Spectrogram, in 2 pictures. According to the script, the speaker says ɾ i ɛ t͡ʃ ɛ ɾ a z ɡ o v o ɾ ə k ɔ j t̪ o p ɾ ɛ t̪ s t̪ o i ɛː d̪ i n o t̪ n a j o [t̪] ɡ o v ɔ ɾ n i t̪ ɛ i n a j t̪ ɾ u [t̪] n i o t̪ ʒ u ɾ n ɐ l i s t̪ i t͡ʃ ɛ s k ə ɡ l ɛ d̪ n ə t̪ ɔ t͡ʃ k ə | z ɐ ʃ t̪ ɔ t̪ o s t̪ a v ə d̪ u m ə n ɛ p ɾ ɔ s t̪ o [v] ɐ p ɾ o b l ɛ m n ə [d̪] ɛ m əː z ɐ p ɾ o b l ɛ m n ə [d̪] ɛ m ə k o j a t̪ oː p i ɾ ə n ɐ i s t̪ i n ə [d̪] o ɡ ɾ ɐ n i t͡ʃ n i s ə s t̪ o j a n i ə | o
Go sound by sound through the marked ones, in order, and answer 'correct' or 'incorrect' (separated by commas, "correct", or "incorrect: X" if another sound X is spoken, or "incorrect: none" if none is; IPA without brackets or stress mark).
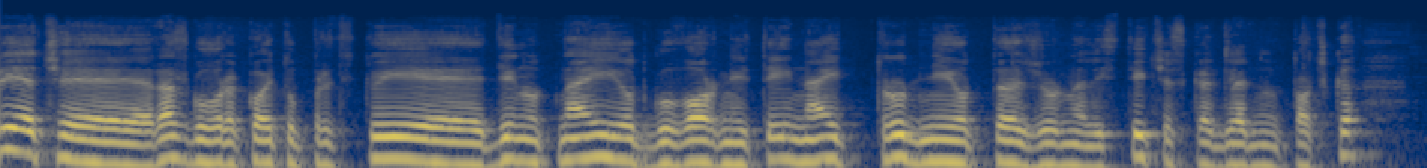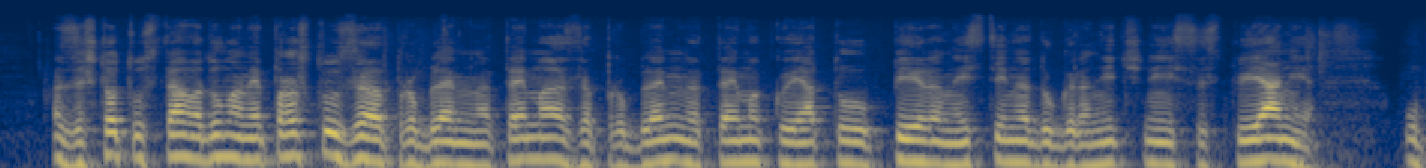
incorrect: d̪, incorrect: d̪, incorrect: z, incorrect: t̪, incorrect: t̪, correct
